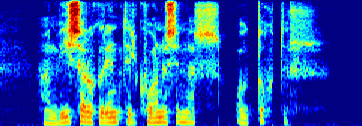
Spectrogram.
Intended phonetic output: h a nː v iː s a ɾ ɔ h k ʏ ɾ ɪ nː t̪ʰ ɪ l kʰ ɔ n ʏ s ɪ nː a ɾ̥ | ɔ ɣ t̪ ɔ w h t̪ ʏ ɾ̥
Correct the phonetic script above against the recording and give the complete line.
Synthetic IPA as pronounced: h a nː v iː s a ɾ ɔ h k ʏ ɾ ɪ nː t̪ʰ ɪ l kʰ ɔː n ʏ s ɪ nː a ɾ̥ | ɔ ɣ t̪ o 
